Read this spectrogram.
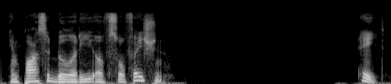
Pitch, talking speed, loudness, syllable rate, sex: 115 Hz, 60 wpm, -18 LUFS, 6.1 syllables/s, male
